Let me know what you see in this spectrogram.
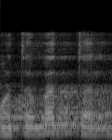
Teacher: وتبتل دونوں تا باریک ہیں، با کو تا سے ملانا ہے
